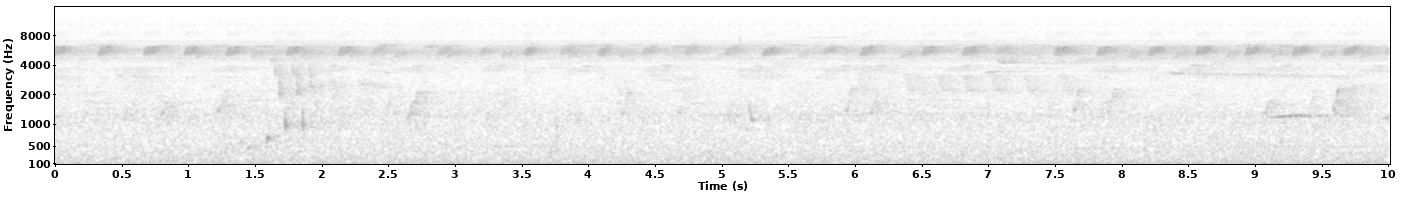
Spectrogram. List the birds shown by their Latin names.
Psarocolius angustifrons, Pachyramphus polychopterus, Dendroma erythroptera, Crypturellus undulatus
